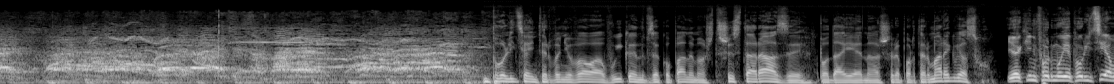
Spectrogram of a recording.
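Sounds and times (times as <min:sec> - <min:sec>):
crowd partying and chanting in street: 0:00.0 - 0:05.3
speech: 0:05.0 - 0:11.1.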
